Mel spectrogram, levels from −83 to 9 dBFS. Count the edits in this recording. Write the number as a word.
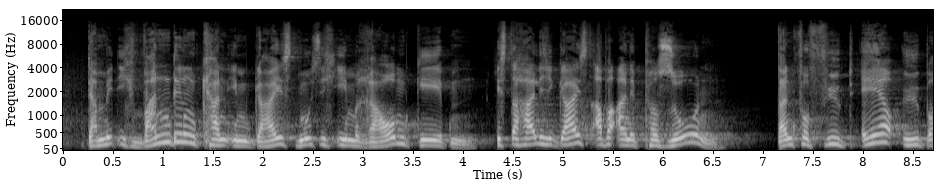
one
